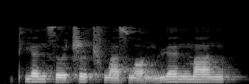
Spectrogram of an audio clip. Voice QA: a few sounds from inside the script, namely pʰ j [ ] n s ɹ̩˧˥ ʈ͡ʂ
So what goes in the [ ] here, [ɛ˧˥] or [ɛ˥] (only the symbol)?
ɛ˥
